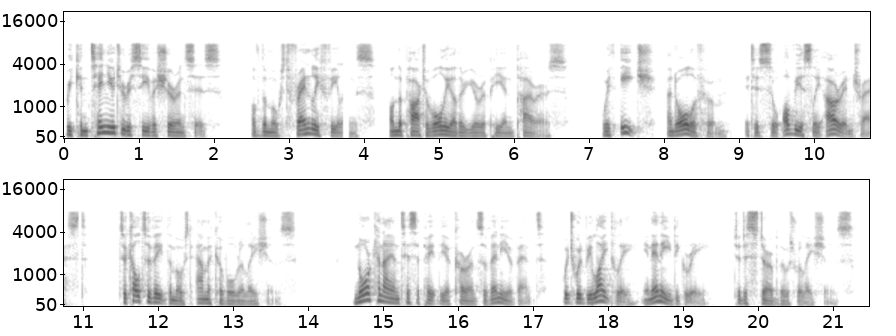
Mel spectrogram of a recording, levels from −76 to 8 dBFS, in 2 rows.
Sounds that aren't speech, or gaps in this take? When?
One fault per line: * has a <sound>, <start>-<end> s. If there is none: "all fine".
* has a dropout, 3.7-3.8 s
